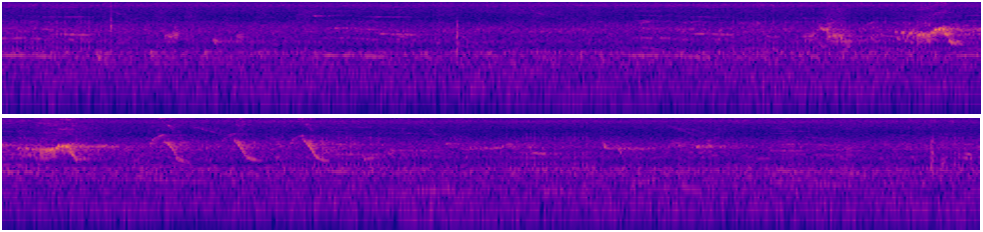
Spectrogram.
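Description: Small birds chirping and calling over a steady outdoor background noise, with a cluster of quick, sharp calls about halfway through that stands out as the loudest part.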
